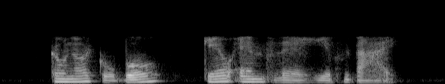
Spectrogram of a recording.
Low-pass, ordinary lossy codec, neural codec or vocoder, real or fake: 3.6 kHz; Opus, 32 kbps; codec, 16 kHz, 1.1 kbps, Voila-Tokenizer; fake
